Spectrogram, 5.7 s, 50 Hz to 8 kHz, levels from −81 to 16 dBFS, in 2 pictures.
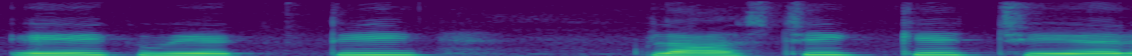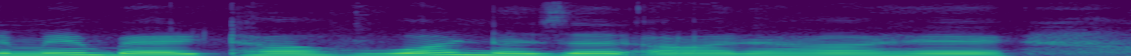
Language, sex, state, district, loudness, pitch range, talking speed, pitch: Hindi, female, Jharkhand, Palamu, -16 LUFS, 220-265 Hz, 125 wpm, 235 Hz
